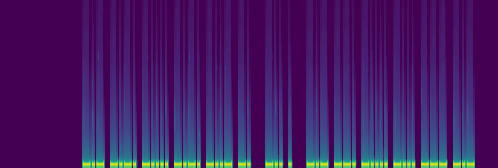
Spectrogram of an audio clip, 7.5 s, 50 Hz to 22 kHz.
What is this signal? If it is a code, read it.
Morse code, heard as a keyed tone, about 34 wpm, 700 Hz. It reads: KC6CXN DE KG6BOK
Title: USA Callsign DE Callsign - 6 Characters - 35wpm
